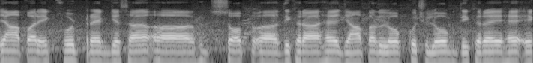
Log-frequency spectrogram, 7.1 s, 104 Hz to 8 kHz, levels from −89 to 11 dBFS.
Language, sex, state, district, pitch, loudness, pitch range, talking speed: Hindi, male, Maharashtra, Mumbai Suburban, 115 Hz, -14 LUFS, 115-120 Hz, 185 wpm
